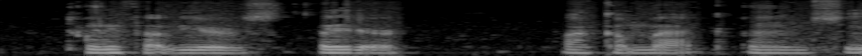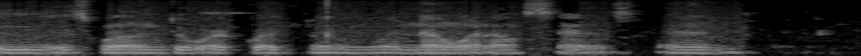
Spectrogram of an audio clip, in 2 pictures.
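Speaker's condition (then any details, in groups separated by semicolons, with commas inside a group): Cerebral palsy; wheelchair user, physical therapy since childhood; speaks relatively well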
